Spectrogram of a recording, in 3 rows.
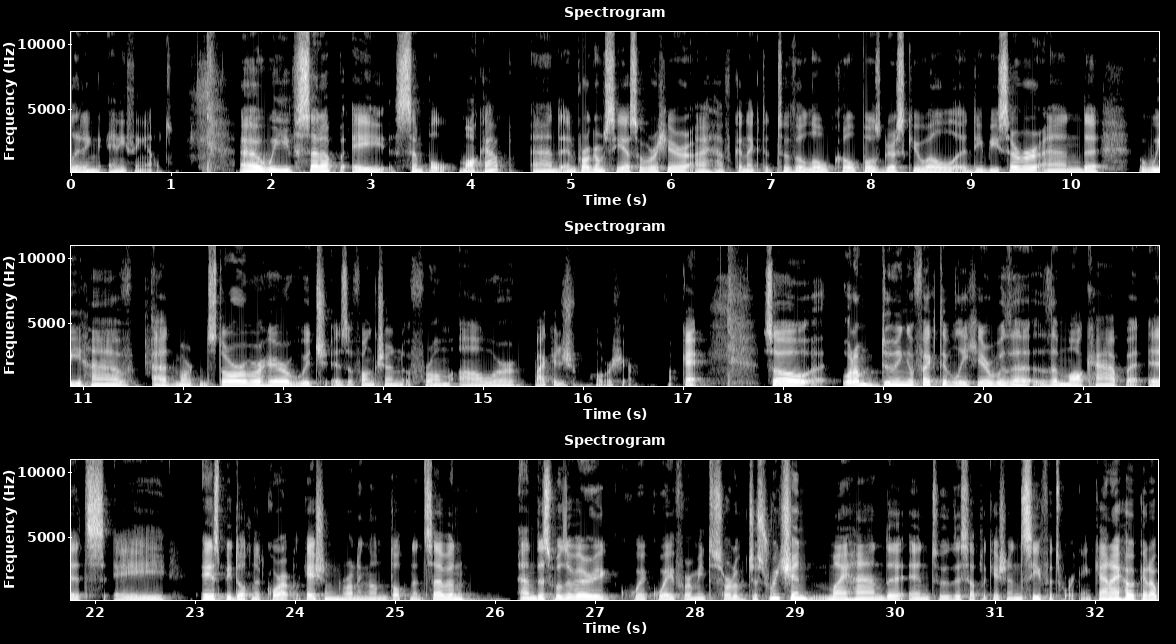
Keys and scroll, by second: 1.0 w, 25.2 super+BackSpace, 25.3 w.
